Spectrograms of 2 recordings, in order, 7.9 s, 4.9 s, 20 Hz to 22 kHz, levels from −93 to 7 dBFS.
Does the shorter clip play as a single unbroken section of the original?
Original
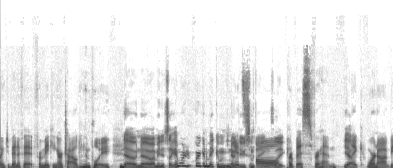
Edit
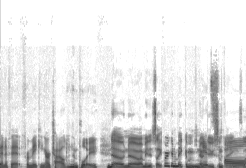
no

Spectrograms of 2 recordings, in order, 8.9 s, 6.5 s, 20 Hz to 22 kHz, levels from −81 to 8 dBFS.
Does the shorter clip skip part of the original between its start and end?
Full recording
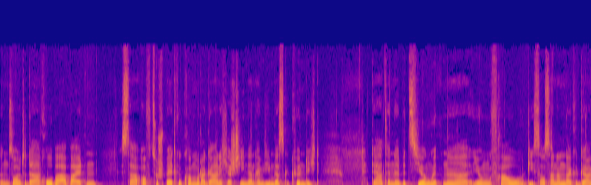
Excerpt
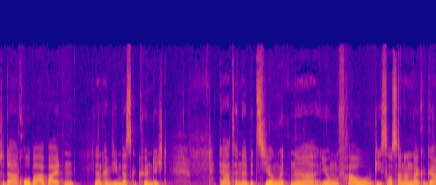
yes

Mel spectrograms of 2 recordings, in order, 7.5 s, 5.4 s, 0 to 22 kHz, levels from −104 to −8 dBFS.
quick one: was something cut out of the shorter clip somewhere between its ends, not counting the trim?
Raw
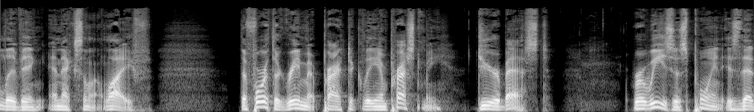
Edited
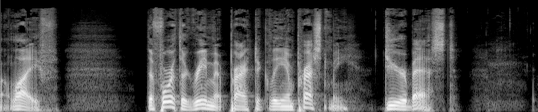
no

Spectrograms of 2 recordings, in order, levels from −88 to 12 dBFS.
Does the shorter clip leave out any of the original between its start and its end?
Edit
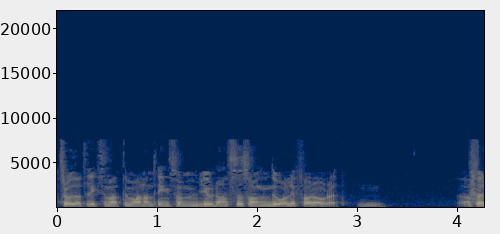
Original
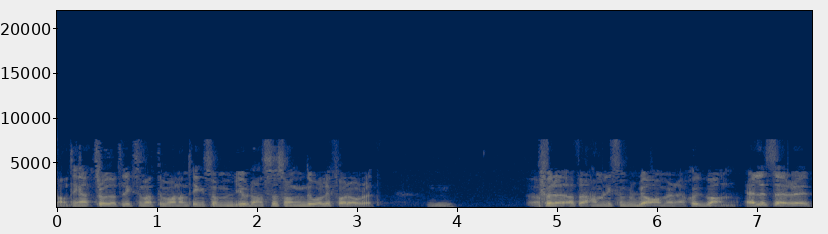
yes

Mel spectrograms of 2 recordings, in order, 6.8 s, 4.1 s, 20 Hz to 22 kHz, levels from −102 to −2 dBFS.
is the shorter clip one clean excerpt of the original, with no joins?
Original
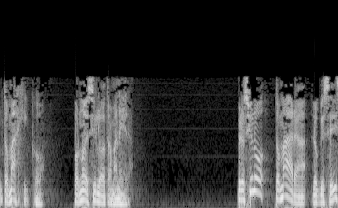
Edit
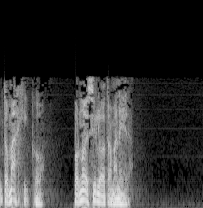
yes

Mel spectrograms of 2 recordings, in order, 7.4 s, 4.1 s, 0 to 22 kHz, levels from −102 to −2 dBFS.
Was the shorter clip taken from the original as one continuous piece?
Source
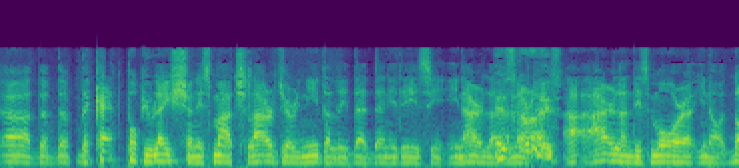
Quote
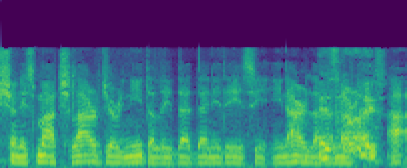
yes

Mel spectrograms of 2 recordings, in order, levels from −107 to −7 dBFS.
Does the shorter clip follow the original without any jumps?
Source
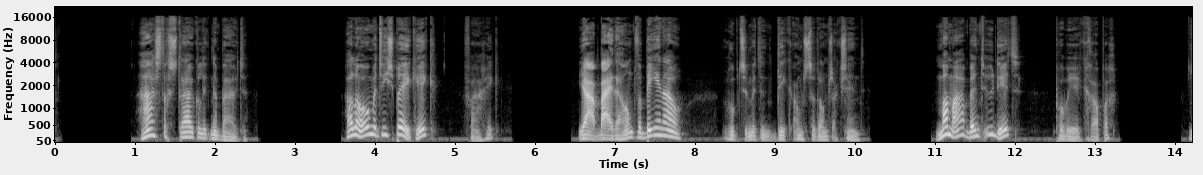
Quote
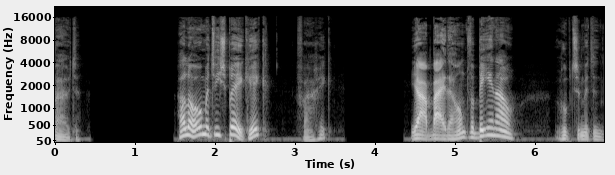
yes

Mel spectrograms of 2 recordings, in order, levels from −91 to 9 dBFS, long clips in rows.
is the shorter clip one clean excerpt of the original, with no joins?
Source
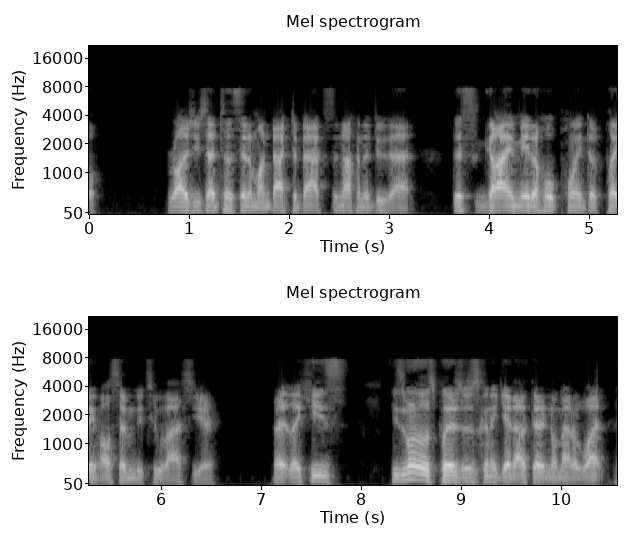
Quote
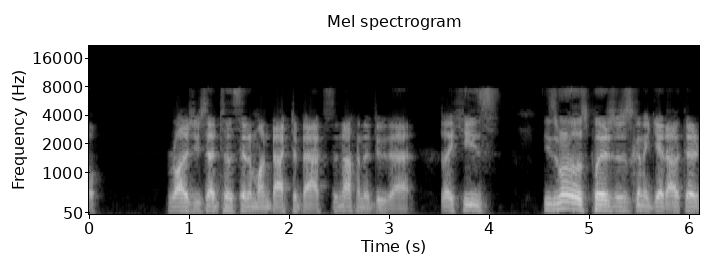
no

